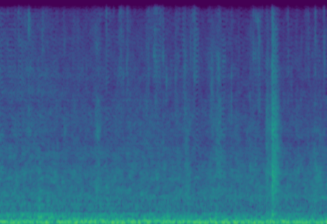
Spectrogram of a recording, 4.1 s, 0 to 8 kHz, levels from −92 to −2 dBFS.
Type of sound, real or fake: fake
